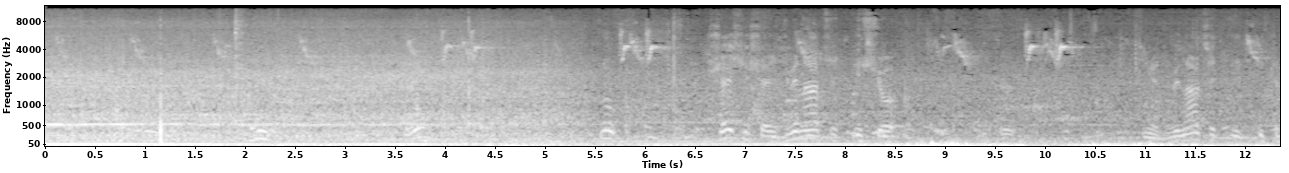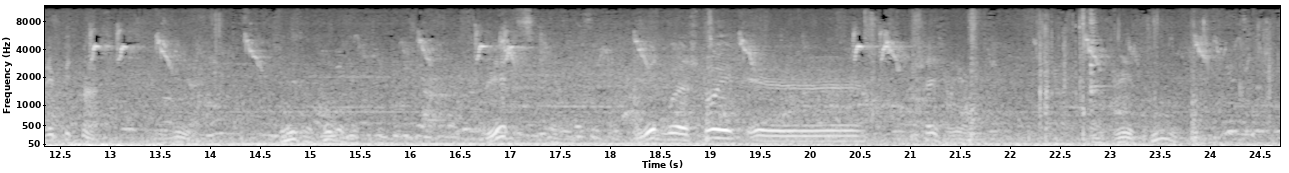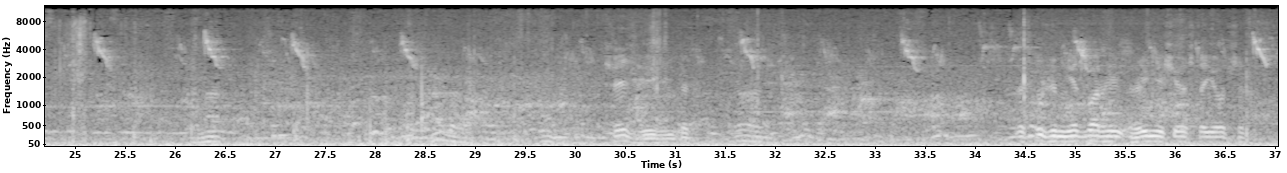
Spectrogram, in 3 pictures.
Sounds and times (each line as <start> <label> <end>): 0.0 cars 8.8
0.0 birds 37.0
